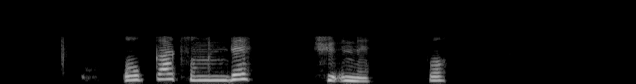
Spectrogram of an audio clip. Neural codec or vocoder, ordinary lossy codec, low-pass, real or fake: vocoder, 22.05 kHz, 80 mel bands, WaveNeXt; Opus, 32 kbps; 3.6 kHz; fake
